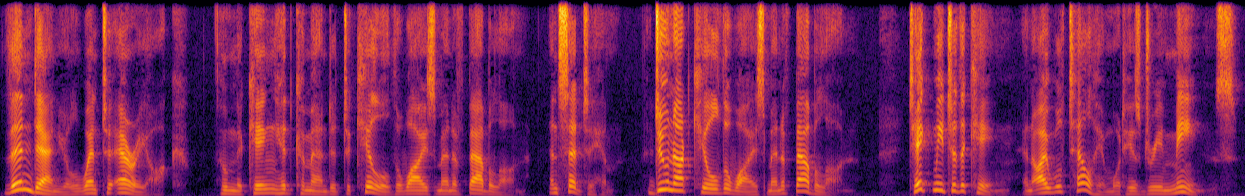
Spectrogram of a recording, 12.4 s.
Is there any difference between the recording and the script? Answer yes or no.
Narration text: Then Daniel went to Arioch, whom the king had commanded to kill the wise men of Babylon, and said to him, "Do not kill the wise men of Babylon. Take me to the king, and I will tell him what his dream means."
no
